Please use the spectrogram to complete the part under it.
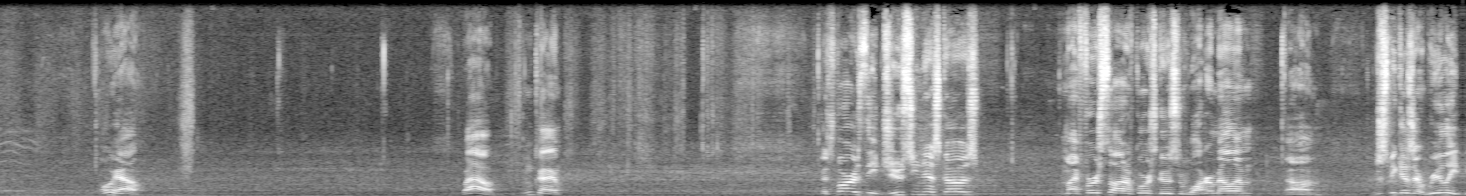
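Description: A man speaks calmly close to a microphone, with pauses.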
